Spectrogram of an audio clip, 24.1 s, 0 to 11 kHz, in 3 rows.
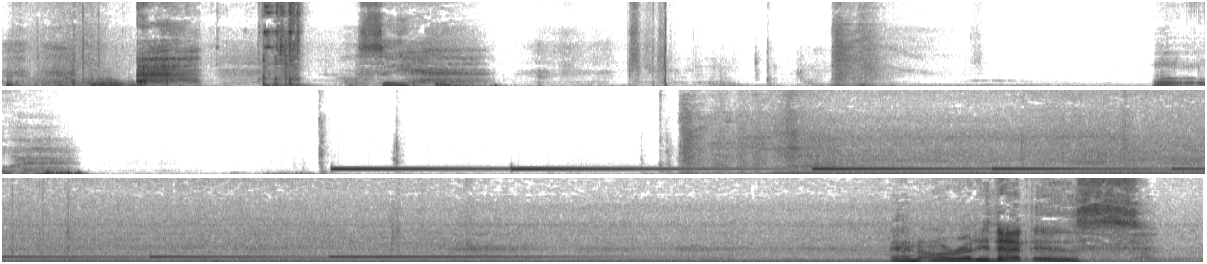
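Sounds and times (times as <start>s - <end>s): warning chime: 10.2s - 20.4s
car engine starting and idling: 11.4s - 24.0s.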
